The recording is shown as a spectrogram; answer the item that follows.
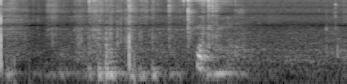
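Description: Handling noise from a phone being moved around: rustles and a few sharp clicks, under a low, muffled voice.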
